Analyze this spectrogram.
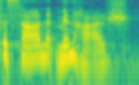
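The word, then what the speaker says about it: Hasan Minhaj: And then he goes on to tell her, "It's Hassan Minhaj." Ellen continues to try to pronounce it until she gets it right.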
